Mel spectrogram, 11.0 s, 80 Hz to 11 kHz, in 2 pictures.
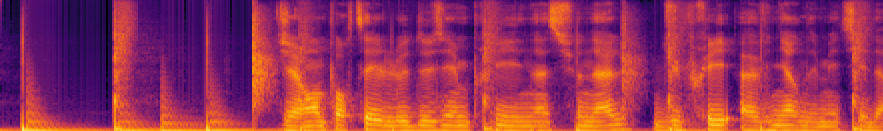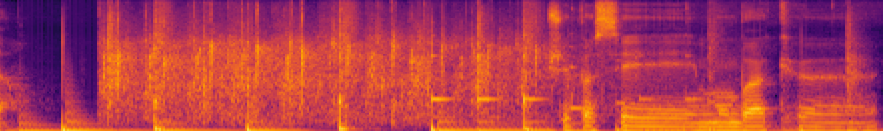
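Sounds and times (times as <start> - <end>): music with steady beat: 0.0 - 11.0
small group applauding: 6.1 - 9.5.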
